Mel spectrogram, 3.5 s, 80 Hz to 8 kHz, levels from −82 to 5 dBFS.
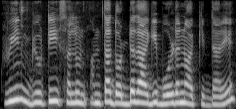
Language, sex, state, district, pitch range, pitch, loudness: Kannada, female, Karnataka, Koppal, 245-280 Hz, 260 Hz, -15 LUFS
